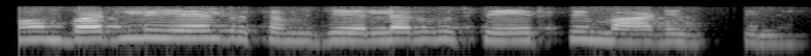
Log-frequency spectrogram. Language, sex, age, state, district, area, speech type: Kannada, female, 30-45, Karnataka, Chitradurga, urban, conversation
